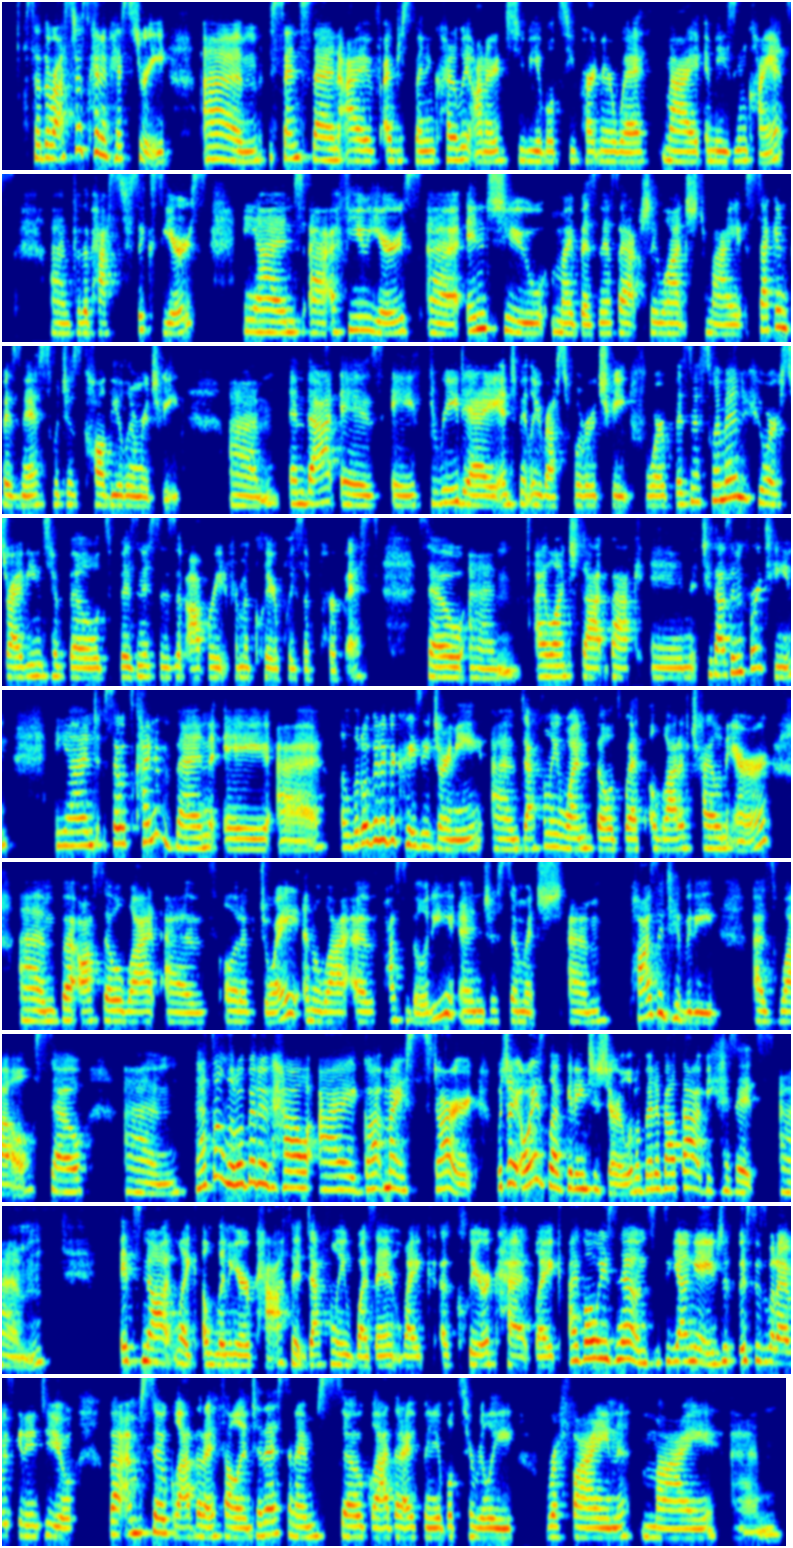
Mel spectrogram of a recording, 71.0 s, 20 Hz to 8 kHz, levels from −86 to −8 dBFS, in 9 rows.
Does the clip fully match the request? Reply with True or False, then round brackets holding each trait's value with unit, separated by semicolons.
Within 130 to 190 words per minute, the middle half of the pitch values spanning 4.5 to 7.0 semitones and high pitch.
True (180 wpm; 5.3 semitones; 195 Hz)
